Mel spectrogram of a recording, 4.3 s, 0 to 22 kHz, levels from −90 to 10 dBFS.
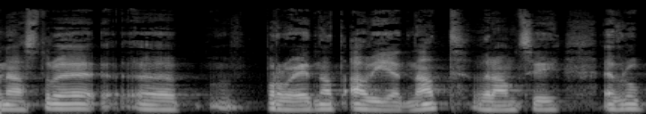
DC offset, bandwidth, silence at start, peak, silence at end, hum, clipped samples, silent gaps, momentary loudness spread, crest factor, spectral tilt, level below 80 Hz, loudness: under 0.1%; 16.5 kHz; 0 s; -10 dBFS; 0 s; none; under 0.1%; none; 9 LU; 18 dB; -5 dB/octave; -72 dBFS; -29 LUFS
